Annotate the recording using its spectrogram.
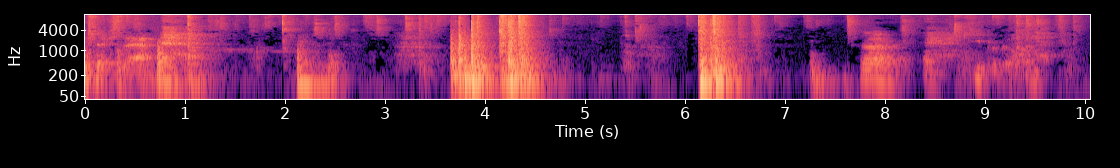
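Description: Hand tools, a handsaw and a hammer, being lifted off a wall rack and set down on a wooden workbench: a series of knocks and clunks, with a loud one about four seconds in and a sharp one about six seconds in.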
